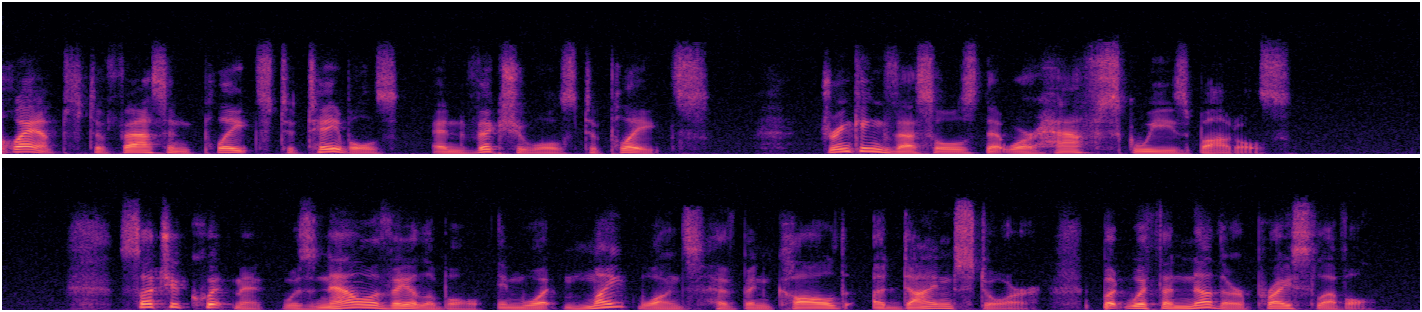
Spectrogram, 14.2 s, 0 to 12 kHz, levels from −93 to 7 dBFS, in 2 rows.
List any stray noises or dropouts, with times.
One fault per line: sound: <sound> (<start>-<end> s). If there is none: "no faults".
no faults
